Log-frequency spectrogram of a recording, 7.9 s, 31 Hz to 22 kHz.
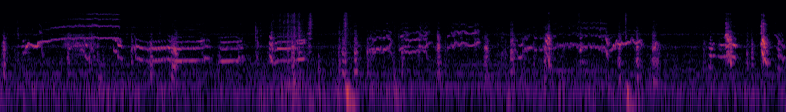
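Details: Six-month-old red junglefowl recorded 13 March 2019 giving a crow: a long wavering harmonic phrase opens, followed by a run of shorter nasal, bending syllables at mid pitch over several seconds, with scattered clicks and knocks behind.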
